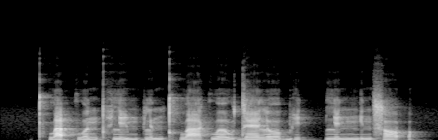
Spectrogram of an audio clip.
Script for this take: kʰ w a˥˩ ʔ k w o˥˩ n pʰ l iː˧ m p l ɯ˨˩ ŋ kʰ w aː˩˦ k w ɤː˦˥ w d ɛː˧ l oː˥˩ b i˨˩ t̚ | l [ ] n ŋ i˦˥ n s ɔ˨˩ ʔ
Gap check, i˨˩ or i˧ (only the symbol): i˧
